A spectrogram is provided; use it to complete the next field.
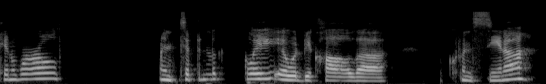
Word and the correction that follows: Quinceañera: and I hope I'm saying that right. – Quinceañera. – Okay, thank you.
